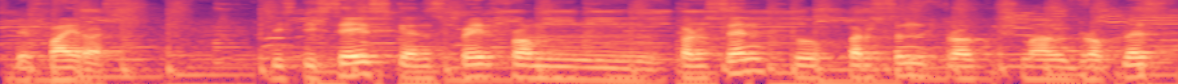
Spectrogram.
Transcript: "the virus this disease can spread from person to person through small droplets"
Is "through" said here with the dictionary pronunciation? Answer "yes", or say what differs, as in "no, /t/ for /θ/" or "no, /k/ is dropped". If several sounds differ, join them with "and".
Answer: no, /f/ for /θ/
